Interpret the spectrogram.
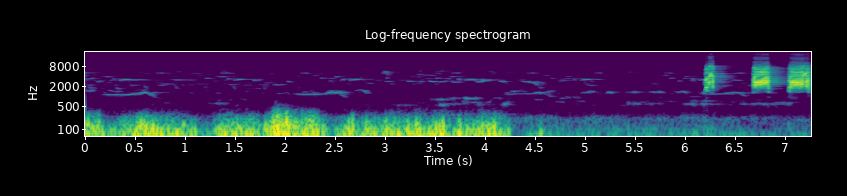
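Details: Black francolin giving three harsh, rasping notes near the end, spaced about half a second apart. Steady low rumbling noise dominates beforehand, with faint thin chirps of other birds.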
